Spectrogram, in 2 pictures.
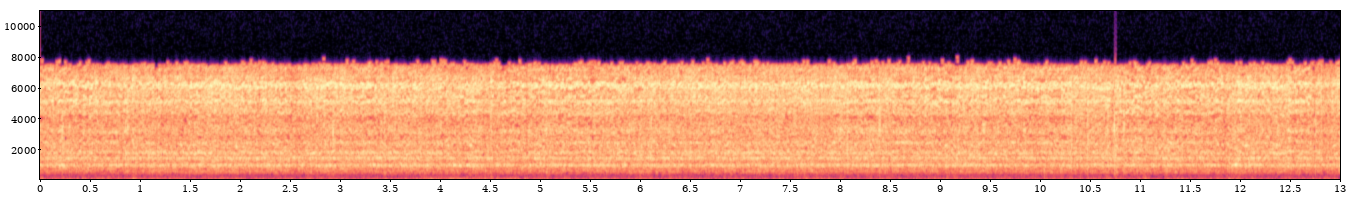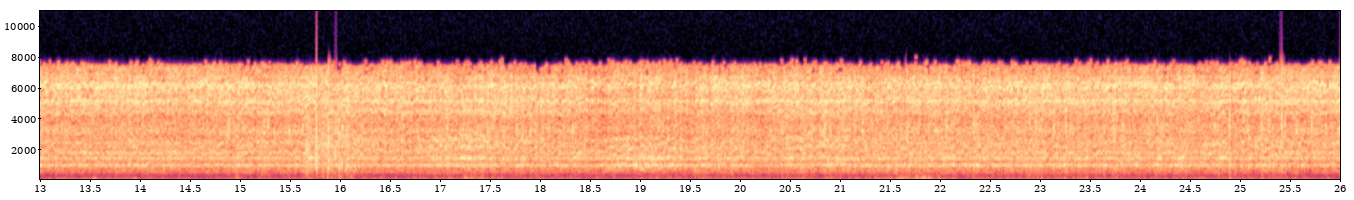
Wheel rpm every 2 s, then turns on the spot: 160, 160, 160, 160, 160, 160, 160, 160, 160, 160, 160, 170, 160.
none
